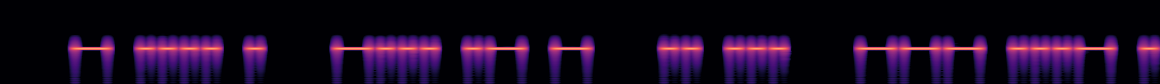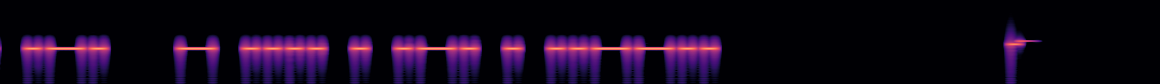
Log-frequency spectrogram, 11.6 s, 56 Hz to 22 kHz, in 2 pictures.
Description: Morse code, heard as a keyed tone, about 22 wpm, 700 Hz. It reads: THE BAT IS OVER THERE?
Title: Sentences from Top 1500 Words 22wpm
